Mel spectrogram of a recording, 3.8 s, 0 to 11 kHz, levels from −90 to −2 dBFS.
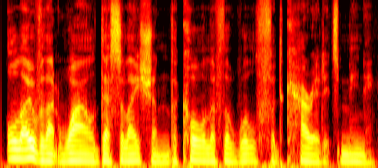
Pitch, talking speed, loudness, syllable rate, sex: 100 Hz, 220 wpm, -19 LUFS, 5.5 syllables/s, male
